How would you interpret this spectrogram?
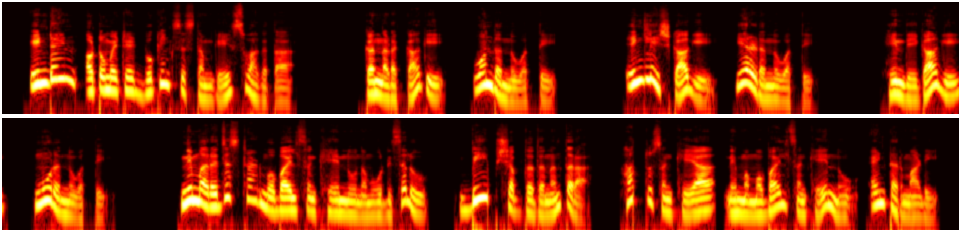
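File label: Kannada India male voice over, upbeat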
